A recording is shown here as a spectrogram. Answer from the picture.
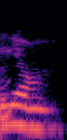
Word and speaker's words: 안녕: Angyong. Anjing. 안녕. Oke, good. Angyong. Ini ada A, ini N, ini G, dan Yo ada eng di bawahnya.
